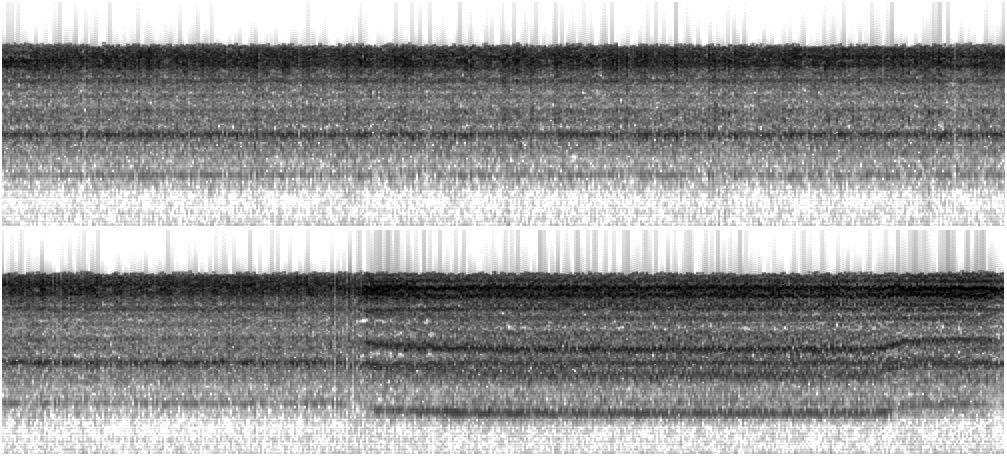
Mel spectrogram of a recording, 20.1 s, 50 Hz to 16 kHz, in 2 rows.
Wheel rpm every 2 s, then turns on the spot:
230, 240, 240, 230, 230, 230, 230, 210, 210, 220.
none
